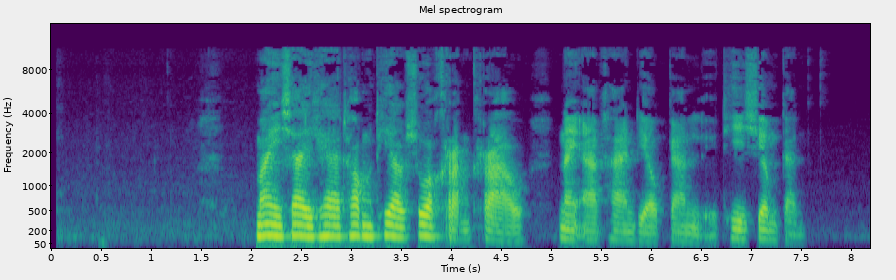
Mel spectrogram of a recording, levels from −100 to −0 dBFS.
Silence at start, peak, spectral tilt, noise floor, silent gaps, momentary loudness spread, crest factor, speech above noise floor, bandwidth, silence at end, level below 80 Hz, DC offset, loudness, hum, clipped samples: 2.05 s; 0 dBFS; -6 dB/octave; -64 dBFS; none; 13 LU; 20 dB; 47 dB; 11.5 kHz; 0.7 s; -52 dBFS; under 0.1%; -18 LUFS; none; under 0.1%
